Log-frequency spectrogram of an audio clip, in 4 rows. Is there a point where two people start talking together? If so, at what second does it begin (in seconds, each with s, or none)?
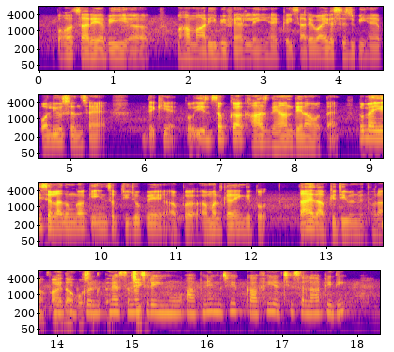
13.7 s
